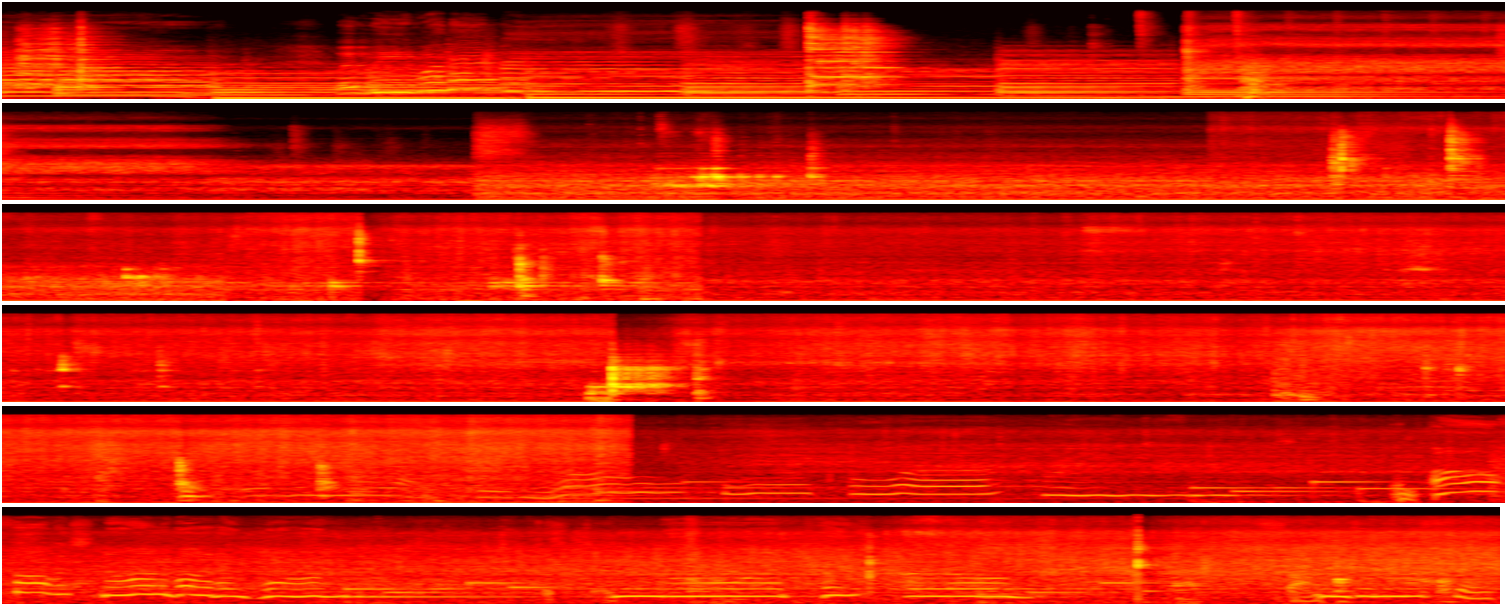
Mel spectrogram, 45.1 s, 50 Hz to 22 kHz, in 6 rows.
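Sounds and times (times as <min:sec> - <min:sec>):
food sizzling in a wok: 0:00.0 - 0:00.5, 0:06.0 - 0:08.8, 0:13.5 - 0:45.0
spatula clacking and scraping: 0:00.0 - 0:00.5
soft background music: 0:32.8 - 0:45.0.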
